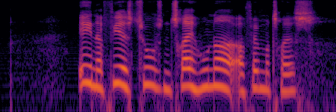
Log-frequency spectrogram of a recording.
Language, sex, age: Danish, female, 19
